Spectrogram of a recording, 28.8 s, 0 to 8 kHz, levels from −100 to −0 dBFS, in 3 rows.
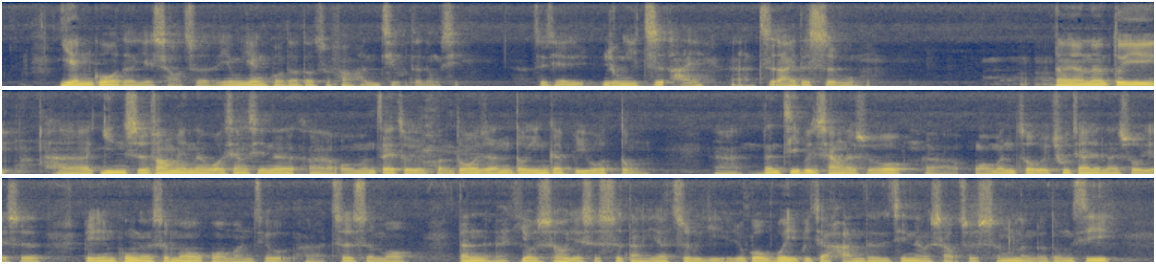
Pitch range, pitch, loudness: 90-105 Hz, 100 Hz, -21 LUFS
